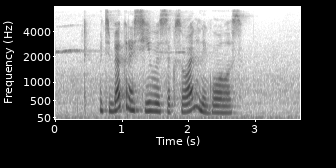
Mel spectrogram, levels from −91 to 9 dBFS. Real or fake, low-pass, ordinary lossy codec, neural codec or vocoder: real; 7.2 kHz; none; none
